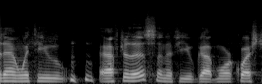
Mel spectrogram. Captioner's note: laughing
